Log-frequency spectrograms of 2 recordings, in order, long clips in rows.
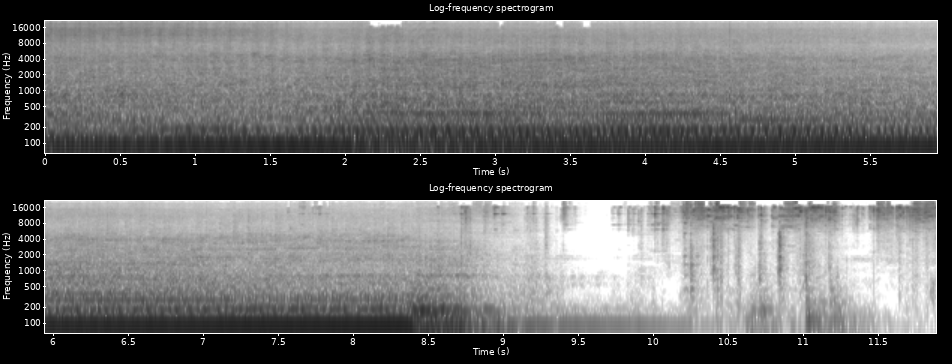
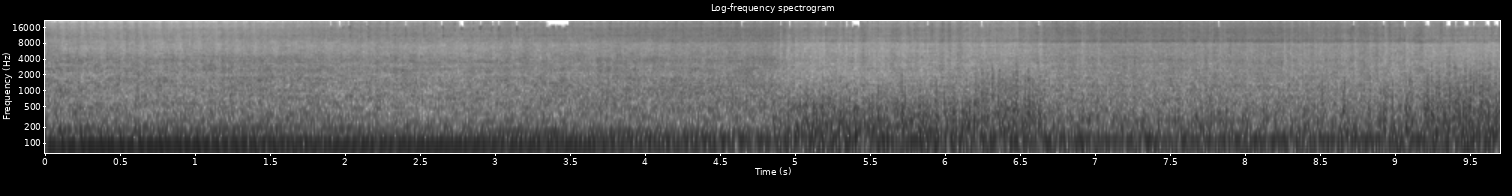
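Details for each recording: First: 1977 Mercury Marquis straight-piped V8 running after carburetor fuel line replacement: loud, deep, even rumble with steady firing, no misses, then shut off; runs smoothly with no leaks; accelerator pump repair still pending. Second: 1977 Mercury Marquis after replacing the leaking carburetor fuel line and removing emission parts: a low, steady idle drone for about five seconds, then the note drops away as the engine dies; it stalls after starting and won't hold idle.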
